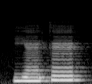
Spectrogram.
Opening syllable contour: low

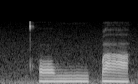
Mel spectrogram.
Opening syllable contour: low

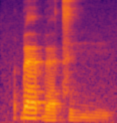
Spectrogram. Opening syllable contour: high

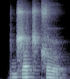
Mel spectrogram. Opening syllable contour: high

